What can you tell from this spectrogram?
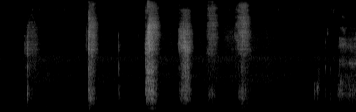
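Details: Six short, muffled sneezes held back with the mouth closed, spaced about a second apart, with sniffing at the end; stifled sneezes in a congested person.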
